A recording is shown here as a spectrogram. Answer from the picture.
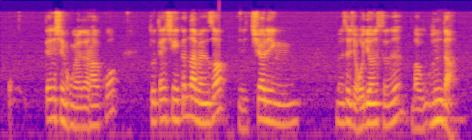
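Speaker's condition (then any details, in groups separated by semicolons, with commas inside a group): No condition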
